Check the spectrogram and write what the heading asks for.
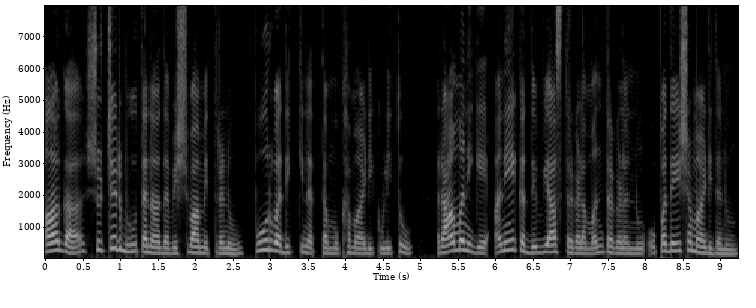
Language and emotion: Kannada, neutral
